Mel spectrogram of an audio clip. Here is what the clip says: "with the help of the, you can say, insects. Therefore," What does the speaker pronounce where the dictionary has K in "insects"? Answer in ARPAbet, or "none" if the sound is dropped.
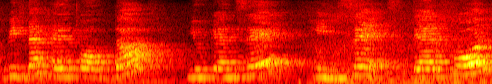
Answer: none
